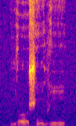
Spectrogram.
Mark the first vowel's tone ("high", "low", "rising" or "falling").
low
